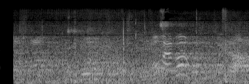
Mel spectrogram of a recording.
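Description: Players shouting and calling to each other over the noise of an outdoor football game, after a brief silence at the start, with two short loud shouts about a second and a half in.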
